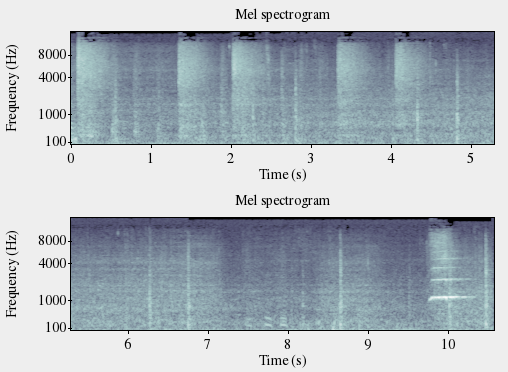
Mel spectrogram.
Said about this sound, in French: Direction Argy pour ce train à vapeur de notre côté.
